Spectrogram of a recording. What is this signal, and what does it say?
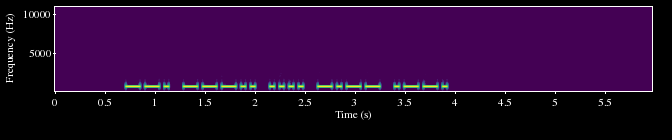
Morse code, heard as a keyed tone, about 25 wpm, 700 Hz. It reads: G8HYP
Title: DXCC-100 Call Signs - 5 Characters - 25wpm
